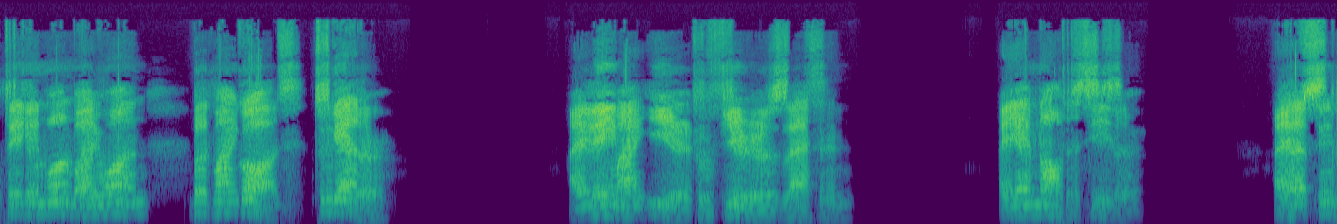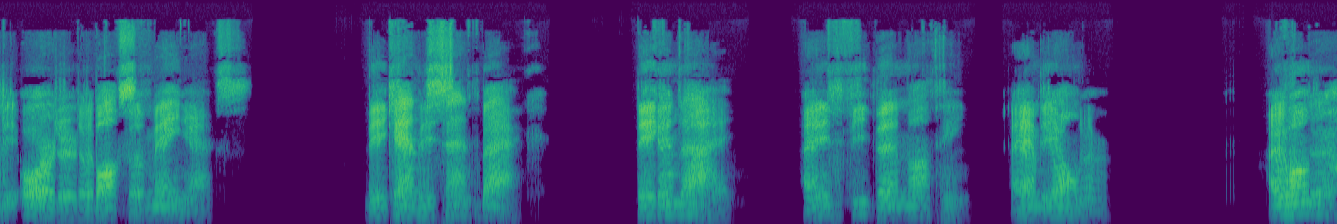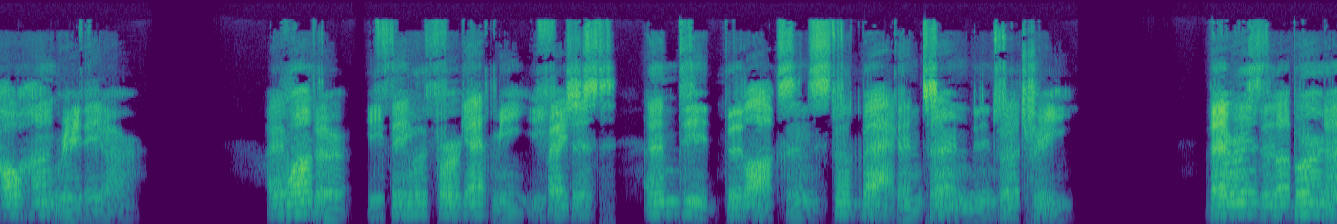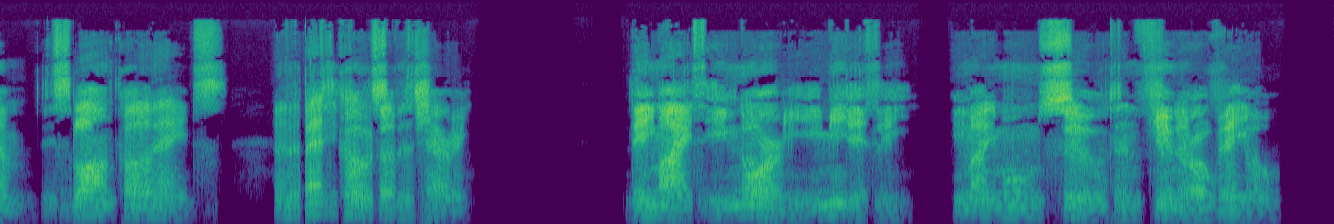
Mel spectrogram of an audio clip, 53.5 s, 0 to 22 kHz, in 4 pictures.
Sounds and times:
Speech: 0.0s - 4.0s, 5.7s - 8.6s, 10.0s - 11.5s, 12.8s - 15.9s, 17.0s - 18.8s, 19.8s - 20.8s, 21.4s - 24.5s, 26.0s - 28.2s, 29.4s - 37.5s, 38.8s - 44.9s, 46.4s - 53.0s.

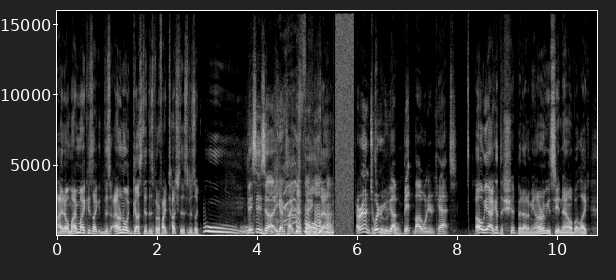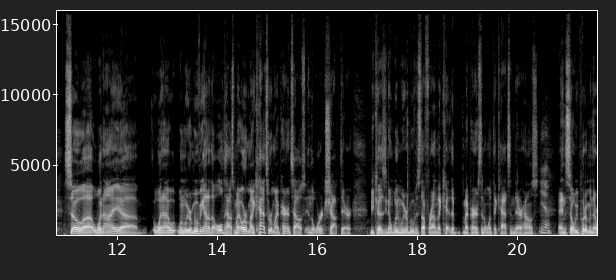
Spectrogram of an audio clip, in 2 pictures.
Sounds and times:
Speech: 0.0s - 21.6s.

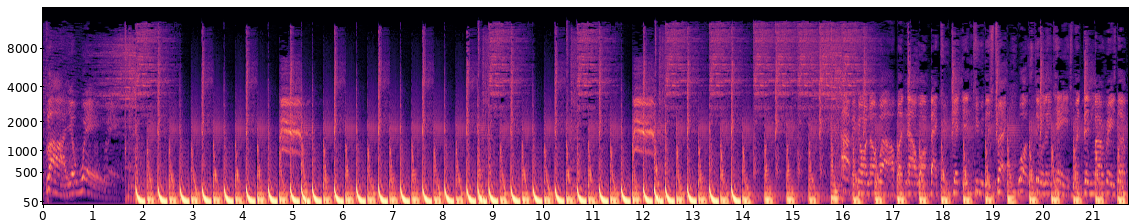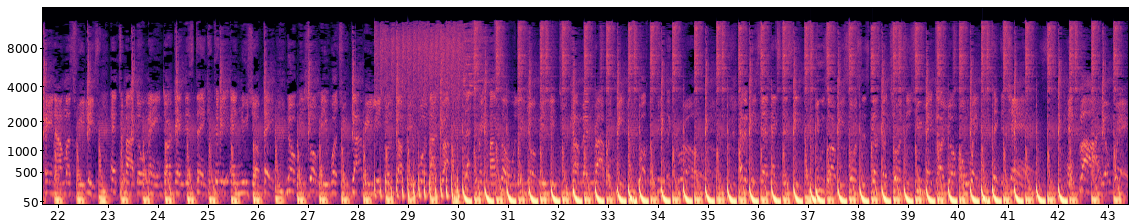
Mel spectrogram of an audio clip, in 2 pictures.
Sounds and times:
Music: 0.0s - 43.4s.

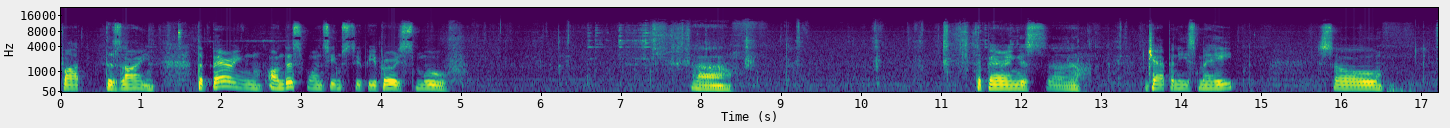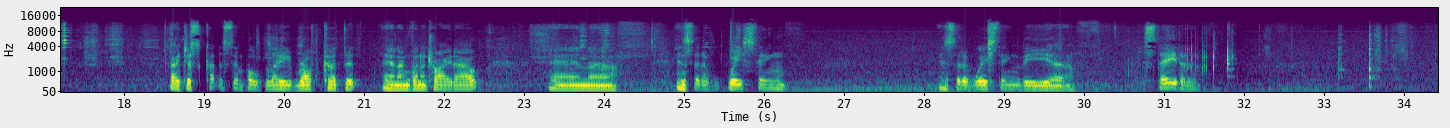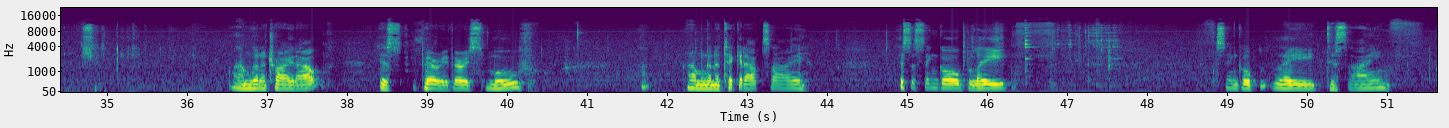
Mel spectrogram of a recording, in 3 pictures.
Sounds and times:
Speech: 0.0s - 5.0s, 7.8s - 8.5s, 11.4s - 12.9s, 13.6s - 14.7s, 15.7s - 16.6s, 18.5s - 22.5s, 23.3s - 24.2s, 24.9s - 26.3s, 28.2s - 30.0s, 30.8s - 31.5s, 36.5s - 37.8s, 38.4s - 40.4s, 41.7s - 43.8s, 44.9s - 46.4s, 48.8s - 51.1s.

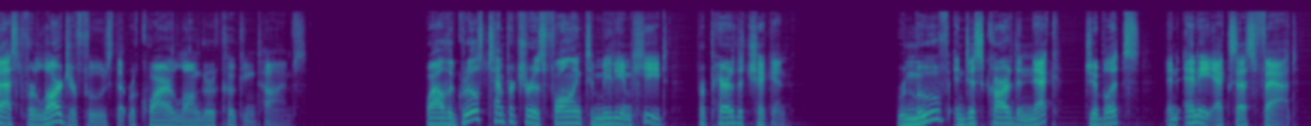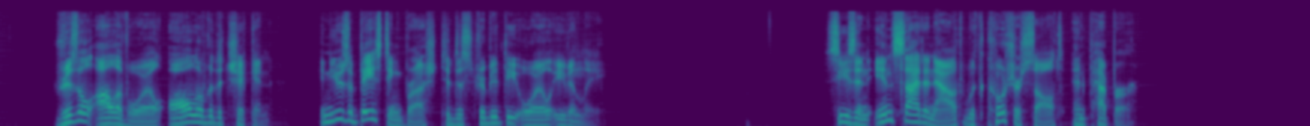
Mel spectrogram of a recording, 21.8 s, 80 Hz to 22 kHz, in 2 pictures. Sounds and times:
Speech: 0.0s - 2.6s, 3.6s - 6.7s, 7.5s - 16.0s, 17.8s - 20.5s.

